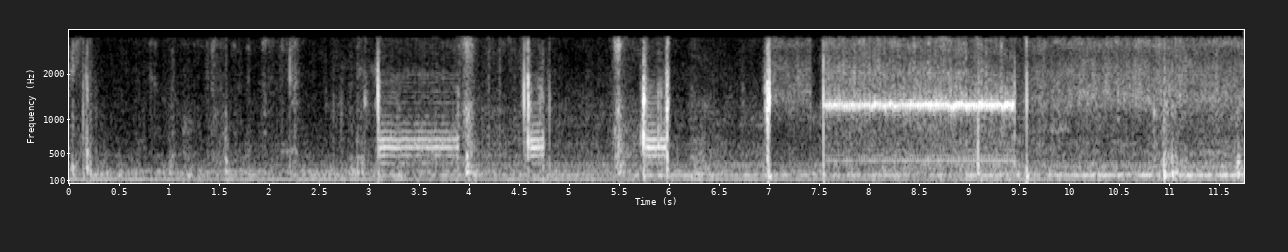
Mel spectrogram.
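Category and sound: signal or alarm, telephone dial tone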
